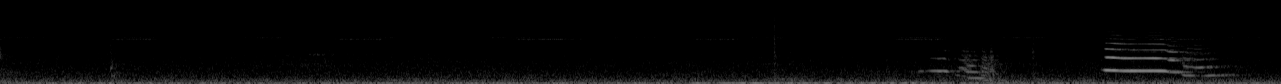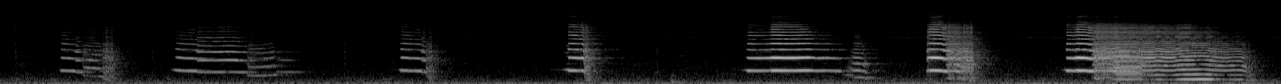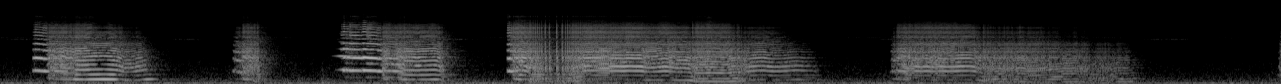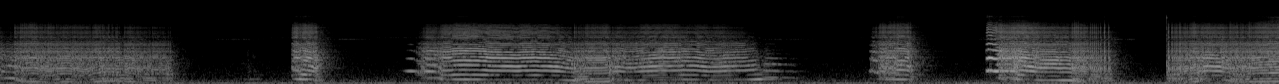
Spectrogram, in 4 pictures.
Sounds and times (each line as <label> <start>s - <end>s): cricket outside 1.1s - 1.8s
cricket outside 2.4s - 12.7s
creaking with wooden doors 9.0s - 17.6s
cricket outside 13.4s - 51.2s
creaking with wooden doors 18.2s - 37.2s
creaking with wooden doors 38.4s - 51.2s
